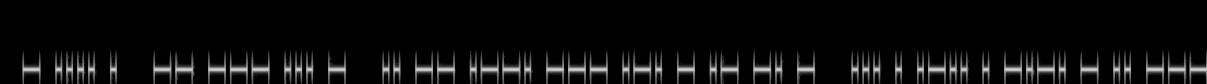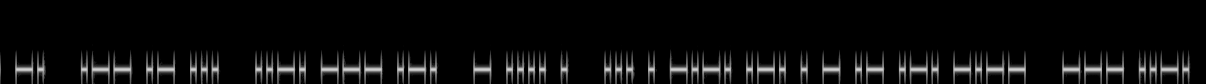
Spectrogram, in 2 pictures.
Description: Morse code, heard as a keyed tone, about 22 wpm, 700 Hz. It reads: THE MOST IMPORTANT SELECTION WAS FOR THE SECRETARY OF
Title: Sentences from Top 1400 Words 22wpm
